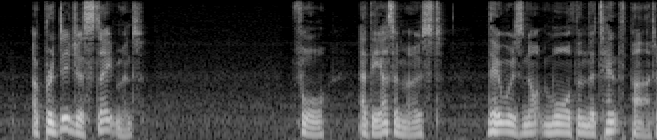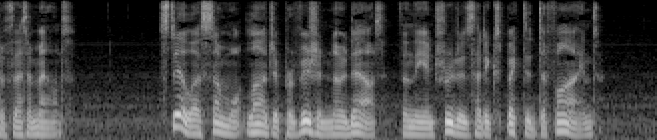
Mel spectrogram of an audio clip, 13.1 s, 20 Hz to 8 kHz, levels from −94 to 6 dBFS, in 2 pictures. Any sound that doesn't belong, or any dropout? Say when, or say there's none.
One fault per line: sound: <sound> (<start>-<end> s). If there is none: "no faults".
no faults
